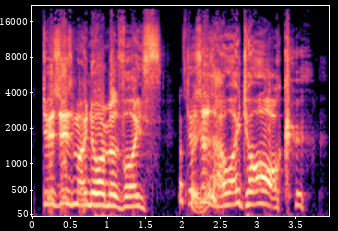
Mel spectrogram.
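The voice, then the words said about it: Star-Lord voice impersonating Thor. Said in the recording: “That's pretty good Star-Lord impersonating Thor.”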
